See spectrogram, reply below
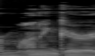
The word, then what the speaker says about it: Moninger: Is it Moninger or Moninger? Hard G or soft G? It was the former. Moninger, it's a hard G.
